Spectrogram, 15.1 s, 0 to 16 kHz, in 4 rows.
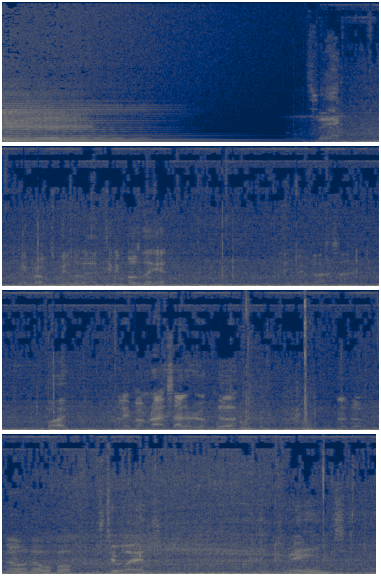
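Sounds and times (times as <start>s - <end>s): music: 0.0s - 2.7s
car engine and road rumble: 2.8s - 15.0s.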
